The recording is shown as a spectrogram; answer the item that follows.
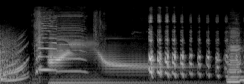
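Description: Cartoon-style comedy sound effect: a springy boing that sweeps up in pitch and then slides back down, followed near the end by a fast stuttering rattle of short repeated pulses.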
